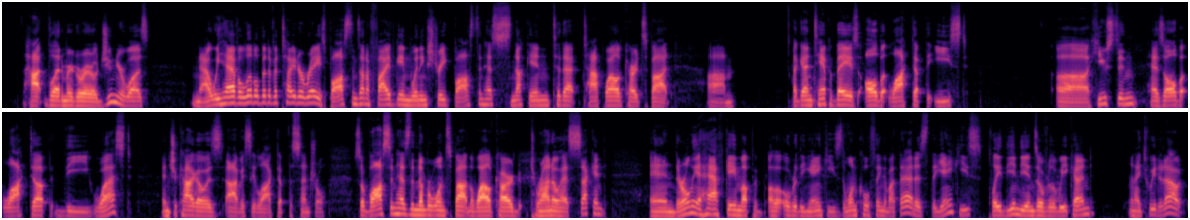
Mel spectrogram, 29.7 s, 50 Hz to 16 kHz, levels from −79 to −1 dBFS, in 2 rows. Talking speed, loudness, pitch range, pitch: 205 wpm, -24 LUFS, 115-140 Hz, 125 Hz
